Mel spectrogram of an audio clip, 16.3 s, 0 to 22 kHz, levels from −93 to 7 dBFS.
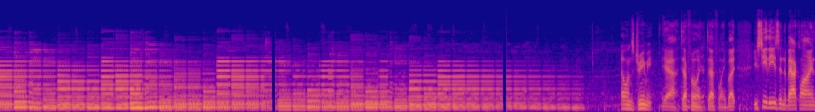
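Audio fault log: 5.44–5.51 s and 10.06–10.13 s, gap at a join of encoded pieces: both times the sound halts and returns after a gap of about 66 ms, then resumes exactly where it stopped. These are seams where separately encoded pieces were joined without trimming, leaving one run's padded last frame and the next run's start-up delay. Unlike a dropout, nothing is lost: the content picks up where it left off, and the codec smears the edges of each gap.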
